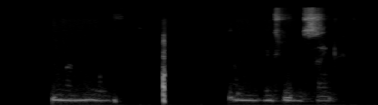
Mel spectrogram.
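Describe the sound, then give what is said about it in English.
A single sharp click from apples being turned in a food mill, pushing them down so more apple pieces fit, lands in a gap between two stretches of low voices. It is brief but loud. “that clicking is him turning the apples so he can get more apples into the mill.”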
